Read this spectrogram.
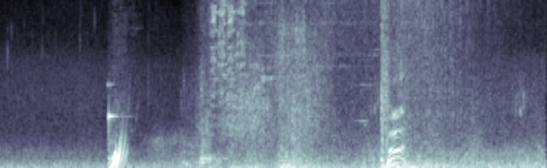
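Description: A blade swooshes through the air.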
